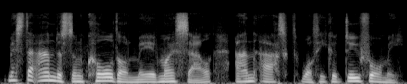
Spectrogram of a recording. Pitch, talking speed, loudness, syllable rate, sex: 130 Hz, 235 wpm, -19 LUFS, 5.5 syllables/s, male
